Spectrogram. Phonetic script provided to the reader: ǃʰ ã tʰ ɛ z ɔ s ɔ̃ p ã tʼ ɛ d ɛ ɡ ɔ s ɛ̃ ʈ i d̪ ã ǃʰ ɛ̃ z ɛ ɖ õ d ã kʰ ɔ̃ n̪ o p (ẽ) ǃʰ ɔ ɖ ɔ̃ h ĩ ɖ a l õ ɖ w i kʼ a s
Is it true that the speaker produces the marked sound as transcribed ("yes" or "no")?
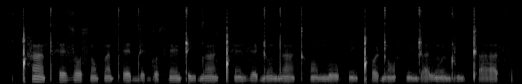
yes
